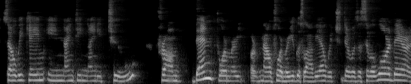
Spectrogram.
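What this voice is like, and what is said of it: Non-native English accent. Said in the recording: “by my accent, could also conclude I wasn't born in the United States”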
